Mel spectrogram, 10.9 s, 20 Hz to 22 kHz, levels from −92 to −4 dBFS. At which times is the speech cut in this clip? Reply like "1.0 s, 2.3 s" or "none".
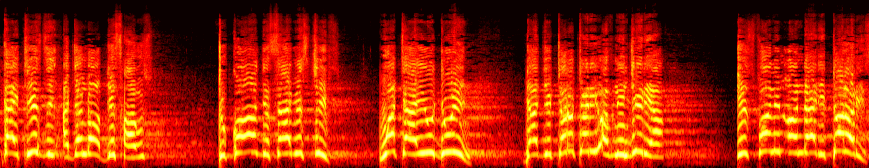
none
